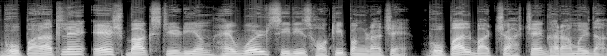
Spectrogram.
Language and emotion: Goan Konkani, neutral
